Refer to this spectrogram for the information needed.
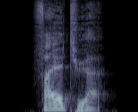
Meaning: trapdoor
- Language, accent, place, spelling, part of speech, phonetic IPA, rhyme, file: German, Germany, Berlin, Falltür, noun, [ˈfalˌtyːɐ̯], -altyːɐ̯, De-Falltür.ogg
